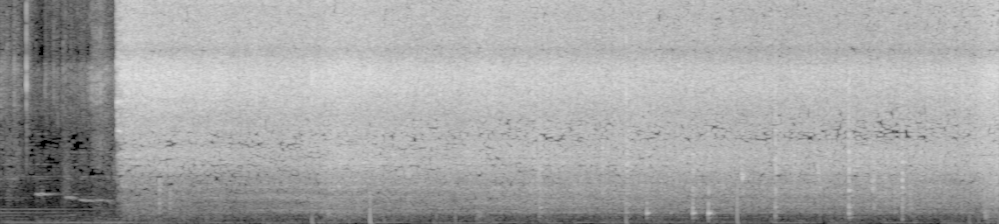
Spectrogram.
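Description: Grated beetroot frying in hot ghee in a pan: a steady sizzle that starts suddenly about a second in, with light taps and scrapes of a perforated steel spatula stirring it.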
